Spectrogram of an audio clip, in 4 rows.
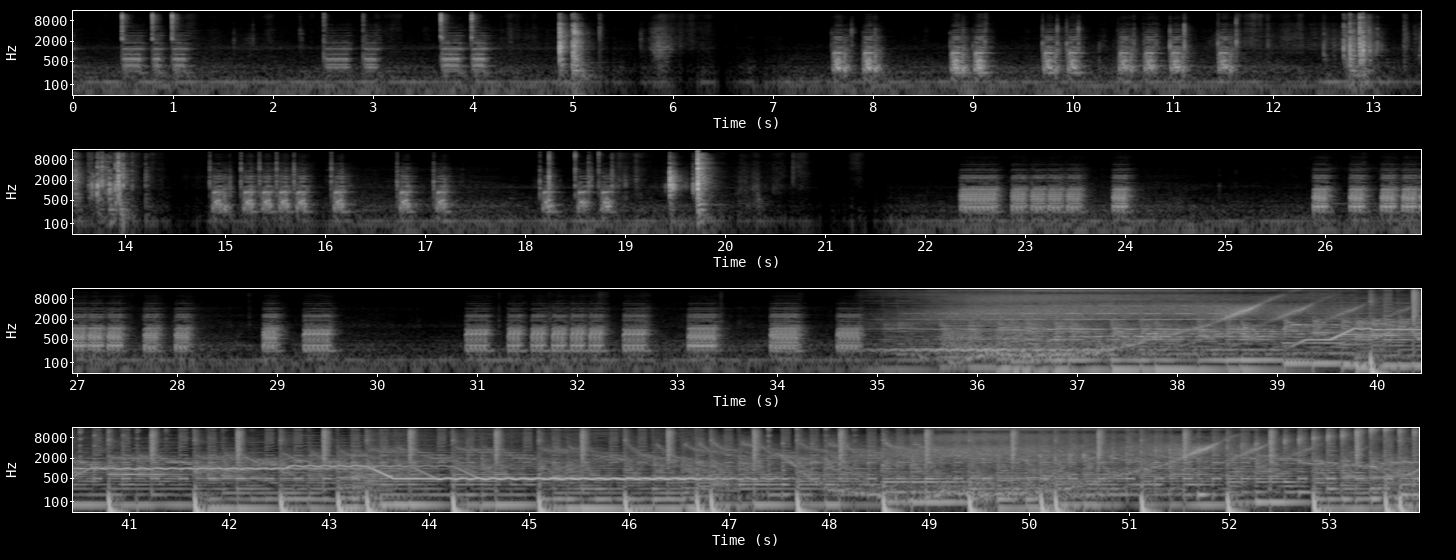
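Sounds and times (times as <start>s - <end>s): steady low hum: 34.8s - 53.9s
buzzy pulses from speaker: 34.9s - 53.9s
harsh noisy bursts: 34.9s - 53.9s.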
